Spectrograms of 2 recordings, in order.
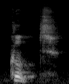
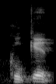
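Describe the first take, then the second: First: The word ends with a short t sound. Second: The word ends with an extra 'id' syllable. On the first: The speaker calls it right. "imagine there's a T" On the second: The speaker calls it wrong. "Cook it, no"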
